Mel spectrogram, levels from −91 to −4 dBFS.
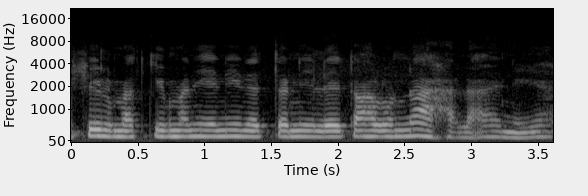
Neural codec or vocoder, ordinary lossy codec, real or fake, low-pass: none; none; real; none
